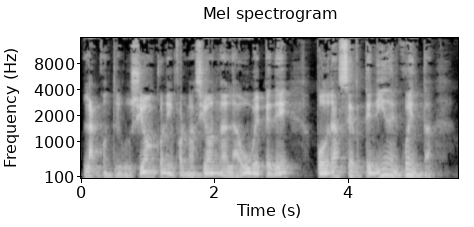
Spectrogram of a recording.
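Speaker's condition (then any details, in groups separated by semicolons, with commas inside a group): No condition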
